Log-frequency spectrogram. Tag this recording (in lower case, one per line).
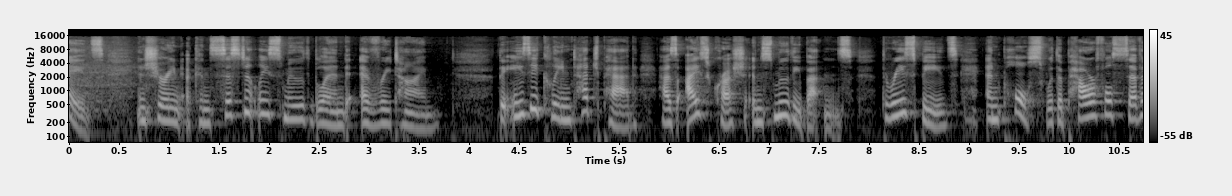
speech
